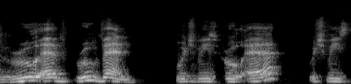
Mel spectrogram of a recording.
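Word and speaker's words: ראובן: Now, you won't see this in your English letters, but the tribe of Reuben in Hebrew is actually, well, first of all, it's pronounced Reuven, which means Ru'eh, which means to see, Ben, to see the difference.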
